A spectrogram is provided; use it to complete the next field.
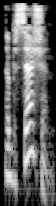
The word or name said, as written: obsession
